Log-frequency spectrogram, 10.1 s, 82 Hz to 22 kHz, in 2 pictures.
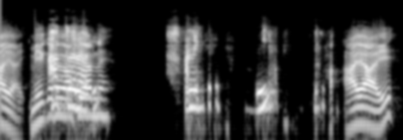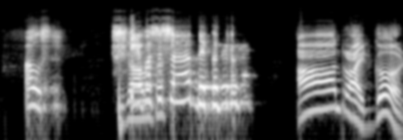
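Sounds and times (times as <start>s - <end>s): man speaking into a microphone: 0.0s - 1.4s, 4.2s - 5.0s, 6.5s - 7.2s, 8.8s - 10.0s.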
